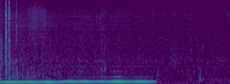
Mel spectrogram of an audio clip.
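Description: A person humming one low, steady note that steps up in pitch twice and stops about a second and a half in. There is a brief click at the very start.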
